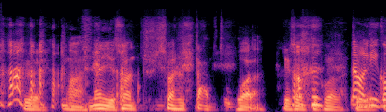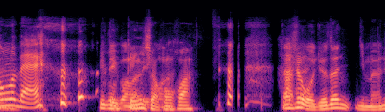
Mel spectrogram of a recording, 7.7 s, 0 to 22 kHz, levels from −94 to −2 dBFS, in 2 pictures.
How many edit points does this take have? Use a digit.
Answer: 1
